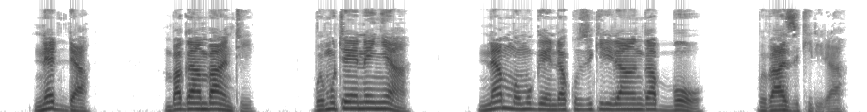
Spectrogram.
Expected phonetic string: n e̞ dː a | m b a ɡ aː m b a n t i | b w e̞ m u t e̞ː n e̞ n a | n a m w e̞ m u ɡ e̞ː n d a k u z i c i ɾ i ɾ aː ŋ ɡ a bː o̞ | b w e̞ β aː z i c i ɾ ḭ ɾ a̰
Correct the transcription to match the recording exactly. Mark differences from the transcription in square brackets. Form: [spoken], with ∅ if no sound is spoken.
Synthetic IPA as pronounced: n e̞ dː a | m b a ɡ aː m b a n t i | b w e̞ m u t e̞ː n e̞ [ɲ] a | n a m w e̞ m u ɡ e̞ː n d a k u z i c i ɾ i ɾ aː ŋ ɡ a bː o̞ | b w e̞ β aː z i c i ɾ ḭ ɾ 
